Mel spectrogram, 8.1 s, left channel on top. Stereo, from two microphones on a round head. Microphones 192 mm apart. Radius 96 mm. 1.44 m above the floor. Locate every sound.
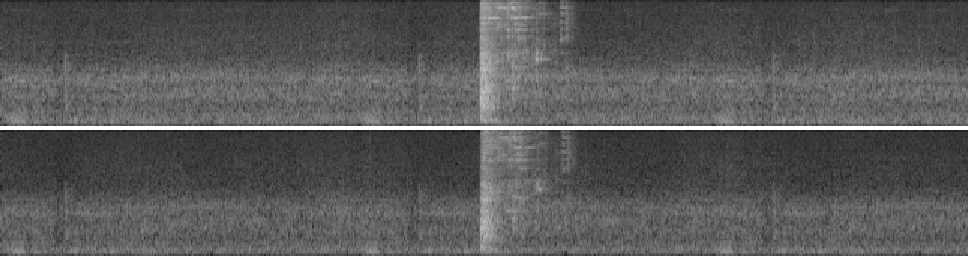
0.0 s an insect: 30° left (ahead or behind), 2.5 m
4.0 s breaking glass: 60° left (ahead or behind), 5 m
